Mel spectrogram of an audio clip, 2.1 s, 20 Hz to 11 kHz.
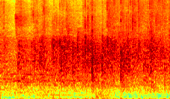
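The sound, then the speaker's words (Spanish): An audience applauding after a conference talk, many hands clapping in a dense, even wash that stays fairly faint for about two seconds, with no talk. “Está muy bien, porque así me habéis aplaudido 2 veces.”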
